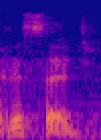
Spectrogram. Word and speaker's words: Chesed: Errei muito a pronúncia? – Muito bom, muito bom. É Netzah e Resed, só. O resto tá certo.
